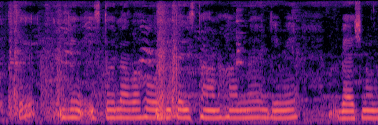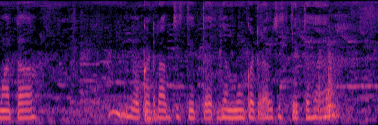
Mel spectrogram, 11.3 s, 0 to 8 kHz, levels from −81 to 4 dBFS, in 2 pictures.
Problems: background conversations at intervals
